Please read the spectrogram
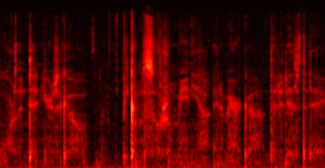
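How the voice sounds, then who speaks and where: Whispering over noticeable background noise. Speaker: ASMR creator. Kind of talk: ASMR reading with gum chewing, whispered. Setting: close-mic ASMR, headphones.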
